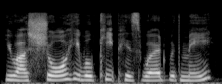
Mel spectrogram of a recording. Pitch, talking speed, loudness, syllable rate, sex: 205 Hz, 270 wpm, -16 LUFS, 5.2 syllables/s, female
